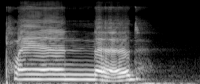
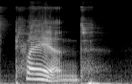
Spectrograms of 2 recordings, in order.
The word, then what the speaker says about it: planned: Planned may look like it has 2 syllables, but it's not planned, it's planned, which is maybe a long beat, but still only one beat.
